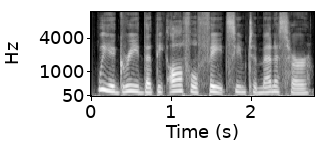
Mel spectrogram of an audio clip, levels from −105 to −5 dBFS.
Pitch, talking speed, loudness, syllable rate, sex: 205 Hz, 215 wpm, -16 LUFS, 5.8 syllables/s, female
